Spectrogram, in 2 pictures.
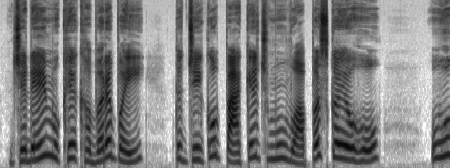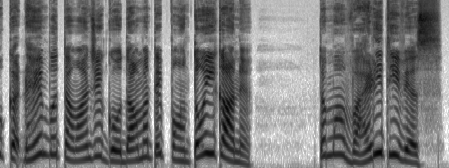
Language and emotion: Sindhi, surprised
